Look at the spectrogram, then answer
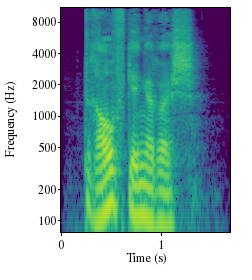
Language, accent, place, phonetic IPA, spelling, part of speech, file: German, Germany, Berlin, [ˈdʁaʊ̯fˌɡɛŋəʁɪʃ], draufgängerisch, adjective, De-draufgängerisch.ogg
- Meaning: reckless, adventurous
